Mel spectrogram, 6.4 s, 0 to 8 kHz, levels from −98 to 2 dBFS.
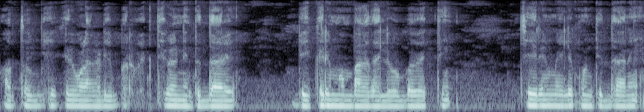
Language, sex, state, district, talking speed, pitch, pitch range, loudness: Kannada, male, Karnataka, Koppal, 130 wpm, 110 Hz, 105-115 Hz, -18 LUFS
